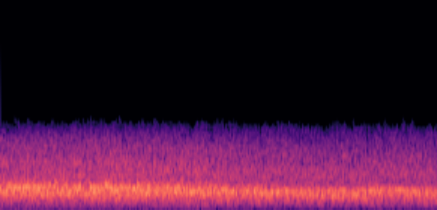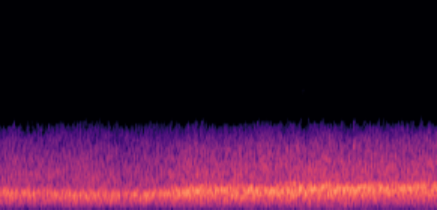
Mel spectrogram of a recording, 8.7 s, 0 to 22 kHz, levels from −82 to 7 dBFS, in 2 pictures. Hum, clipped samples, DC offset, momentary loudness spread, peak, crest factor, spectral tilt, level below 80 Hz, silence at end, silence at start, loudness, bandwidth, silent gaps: none; under 0.1%; under 0.1%; 6 LU; -8 dBFS; 12 dB; -13.5 dB/octave; -56 dBFS; 0 s; 0 s; -19 LUFS; 2.1 kHz; none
